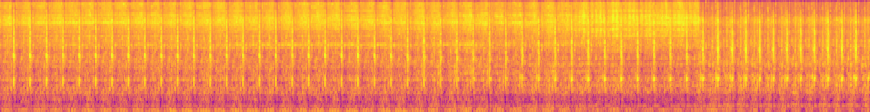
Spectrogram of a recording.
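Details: Subaru boxer engine idling: steady metallic knock riding on exhaust beat, keeping pace with engine speed; owner weighing repair versus replacement engine, cause not pinned down.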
